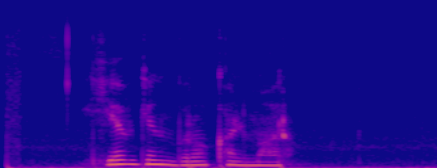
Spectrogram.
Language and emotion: Russian, neutral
